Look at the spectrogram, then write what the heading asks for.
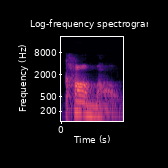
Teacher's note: The the second part is always the primary stress.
